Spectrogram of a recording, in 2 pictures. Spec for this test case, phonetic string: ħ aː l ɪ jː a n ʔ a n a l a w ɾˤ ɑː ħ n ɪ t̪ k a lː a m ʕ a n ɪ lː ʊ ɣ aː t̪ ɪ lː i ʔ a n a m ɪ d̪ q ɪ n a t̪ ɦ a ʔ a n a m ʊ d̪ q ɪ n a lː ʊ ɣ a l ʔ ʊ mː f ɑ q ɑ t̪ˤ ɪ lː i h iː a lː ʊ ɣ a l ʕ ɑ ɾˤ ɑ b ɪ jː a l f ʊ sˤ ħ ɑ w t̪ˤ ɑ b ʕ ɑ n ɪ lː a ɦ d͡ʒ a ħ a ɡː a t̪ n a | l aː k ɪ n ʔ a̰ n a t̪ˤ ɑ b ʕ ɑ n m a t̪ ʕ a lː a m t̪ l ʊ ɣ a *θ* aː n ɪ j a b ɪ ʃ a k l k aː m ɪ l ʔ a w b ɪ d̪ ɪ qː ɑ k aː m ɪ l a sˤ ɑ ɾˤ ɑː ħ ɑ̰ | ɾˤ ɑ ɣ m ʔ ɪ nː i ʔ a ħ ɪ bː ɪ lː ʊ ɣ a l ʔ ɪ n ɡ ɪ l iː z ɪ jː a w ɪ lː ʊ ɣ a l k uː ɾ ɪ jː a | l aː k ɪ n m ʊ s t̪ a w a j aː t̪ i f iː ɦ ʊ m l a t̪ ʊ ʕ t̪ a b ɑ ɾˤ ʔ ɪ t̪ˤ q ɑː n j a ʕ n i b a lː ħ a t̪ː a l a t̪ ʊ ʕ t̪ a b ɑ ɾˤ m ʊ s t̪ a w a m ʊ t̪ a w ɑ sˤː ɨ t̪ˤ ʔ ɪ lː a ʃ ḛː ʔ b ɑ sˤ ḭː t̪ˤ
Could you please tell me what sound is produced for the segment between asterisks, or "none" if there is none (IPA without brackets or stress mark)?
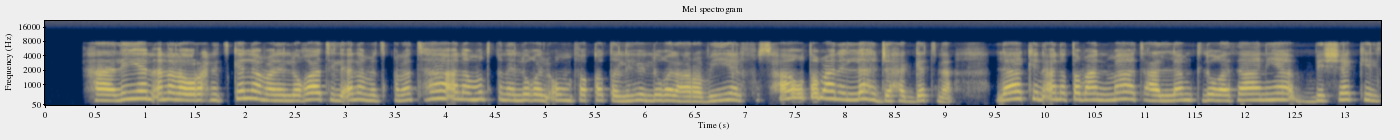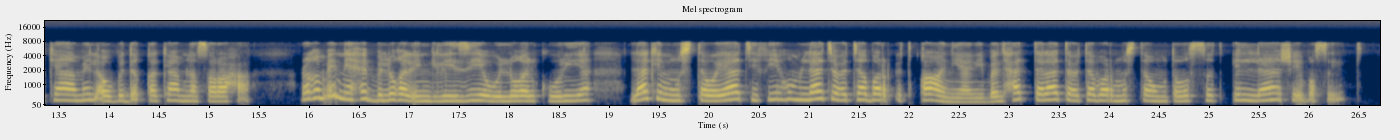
θ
